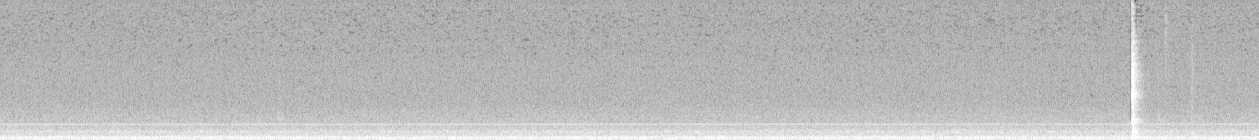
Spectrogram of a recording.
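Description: Quiet steady hum, then one sharp loud click near the end; the boiler is clicking, cause not yet known.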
